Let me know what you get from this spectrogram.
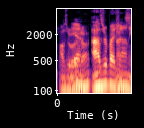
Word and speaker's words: Azerbaijani: That is brought to you by the Azerbaijani language. Did I pronounce that correctly? – Azerbaijani.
